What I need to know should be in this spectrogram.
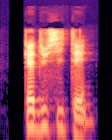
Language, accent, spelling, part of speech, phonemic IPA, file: French, France, caducité, noun, /ka.dy.si.te/, LL-Q150 (fra)-caducité.wav
- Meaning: 1. caducity 2. transience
